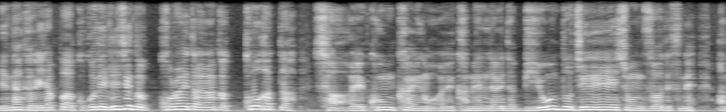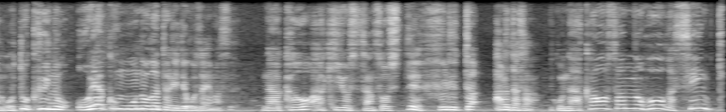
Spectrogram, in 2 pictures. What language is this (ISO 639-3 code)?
jpn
